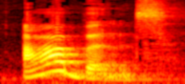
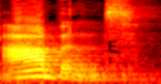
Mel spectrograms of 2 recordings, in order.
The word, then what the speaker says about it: Abend: Starting at around 6 p.m., you would say Guten Abend. Guten Abend. There's a D at the end of Abend, but it's pronounced like a T. We'll learn more about this in a future lesson. Guten Abend.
